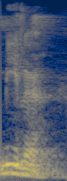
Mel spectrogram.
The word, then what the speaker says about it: Müller: Mas em alemão ela tem som de I, Miller.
